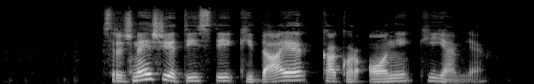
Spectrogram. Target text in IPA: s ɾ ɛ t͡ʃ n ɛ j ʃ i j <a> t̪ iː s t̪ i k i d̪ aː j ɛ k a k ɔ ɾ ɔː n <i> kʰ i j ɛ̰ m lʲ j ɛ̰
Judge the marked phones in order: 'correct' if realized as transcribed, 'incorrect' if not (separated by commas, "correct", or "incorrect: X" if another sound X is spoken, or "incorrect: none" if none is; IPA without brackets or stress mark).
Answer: incorrect: ɛ, correct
